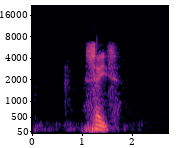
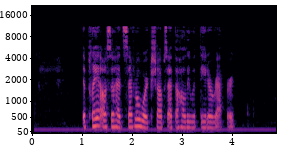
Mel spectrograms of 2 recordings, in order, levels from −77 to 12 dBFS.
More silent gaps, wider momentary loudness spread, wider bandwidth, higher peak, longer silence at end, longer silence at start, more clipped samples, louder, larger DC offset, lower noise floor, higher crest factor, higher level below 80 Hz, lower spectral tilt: neither; first, 18 LU vs 10 LU; second, 8.2 kHz vs 12 kHz; first, -2 dBFS vs -8 dBFS; first, 1 s vs 0.85 s; about the same, 1.05 s vs 1 s; neither; first, -18 LUFS vs -24 LUFS; neither; first, -70 dBFS vs -52 dBFS; about the same, 22 dB vs 18 dB; first, -52 dBFS vs -64 dBFS; about the same, -4 dB/octave vs -3.5 dB/octave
